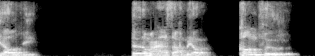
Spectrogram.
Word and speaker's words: Kung Fu: Kung Fu. Kung Fu. ما تنطقش الجي بعد الان.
